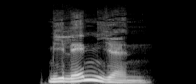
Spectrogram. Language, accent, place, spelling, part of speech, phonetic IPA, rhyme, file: German, Germany, Berlin, Millennien, noun, [mɪˈlɛni̯ən], -ɛni̯ən, De-Millennien.ogg
- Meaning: plural of Millennium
